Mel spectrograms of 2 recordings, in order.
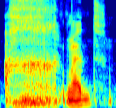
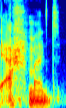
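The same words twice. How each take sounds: First: The h sound is a harsh, forceful ha. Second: The h sound is a soft breathy throat sound. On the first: The speaker calls it wrong. "they actually make it like a ha sound" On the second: The speaker calls it right. "which is not really Ahmed"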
